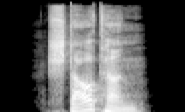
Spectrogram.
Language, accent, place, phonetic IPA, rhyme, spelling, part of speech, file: German, Germany, Berlin, [ˈʃtaʁtɐn], -aʁtɐn, Startern, noun, De-Startern.ogg
- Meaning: dative plural of Starter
